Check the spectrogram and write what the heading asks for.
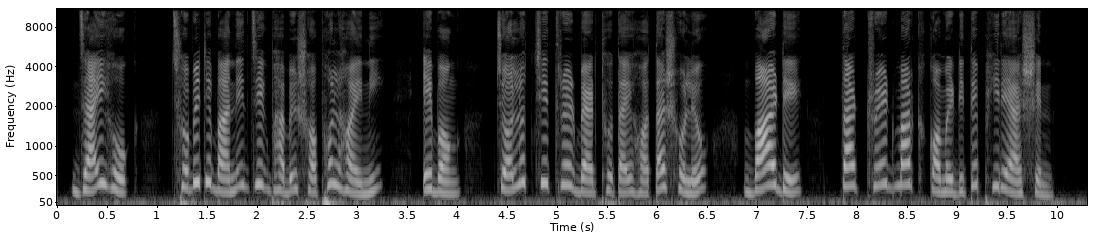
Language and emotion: Bengali, neutral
